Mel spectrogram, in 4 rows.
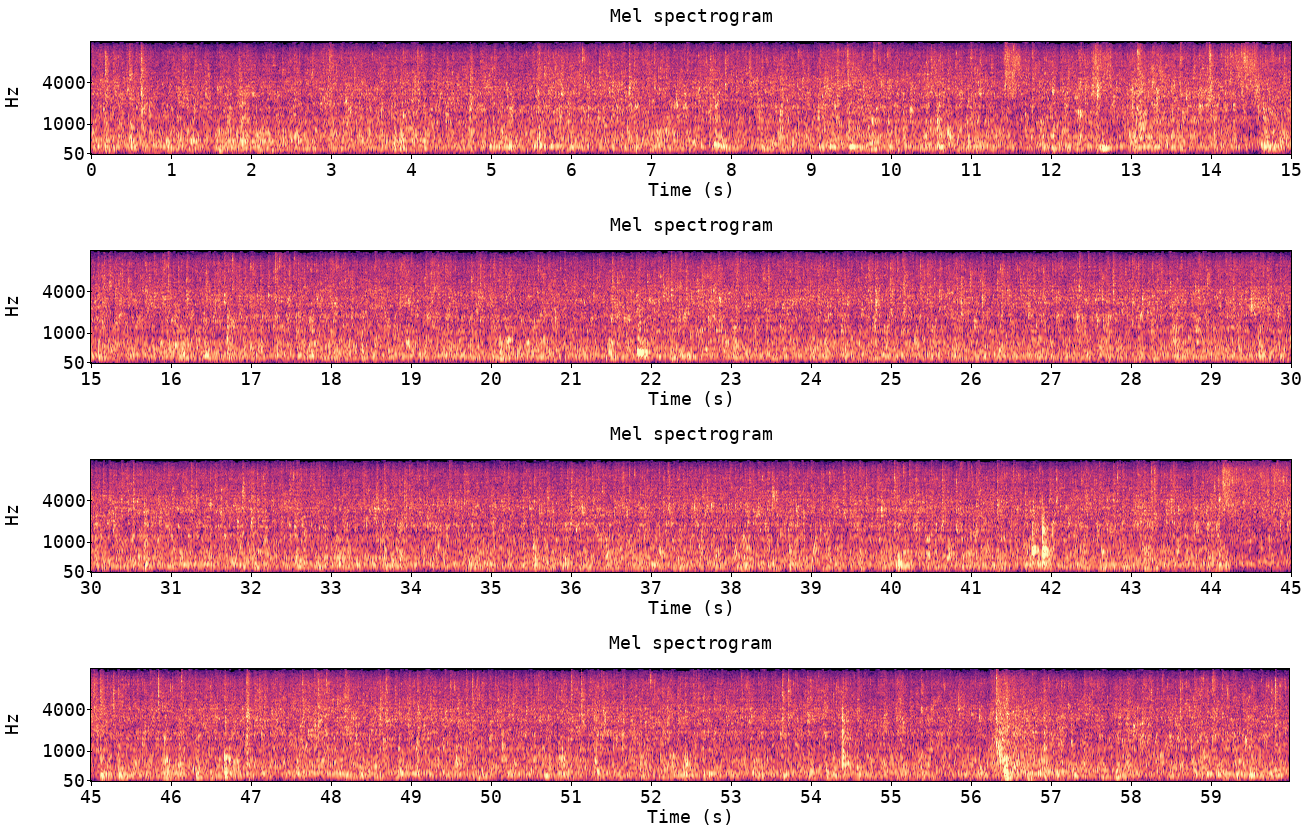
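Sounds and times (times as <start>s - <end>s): tap running into bathtub: 0.0s - 59.9s.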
